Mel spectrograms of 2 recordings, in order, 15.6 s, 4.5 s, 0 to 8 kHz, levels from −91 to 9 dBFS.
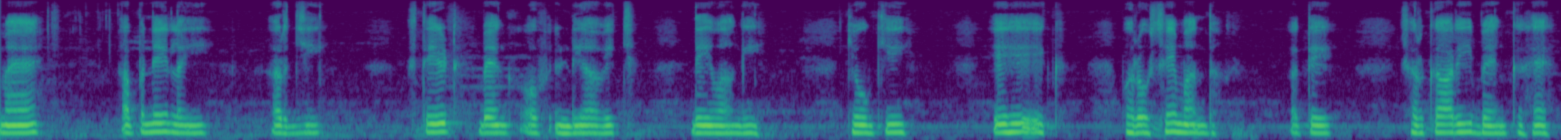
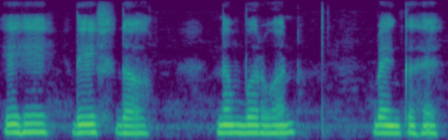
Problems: none marked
